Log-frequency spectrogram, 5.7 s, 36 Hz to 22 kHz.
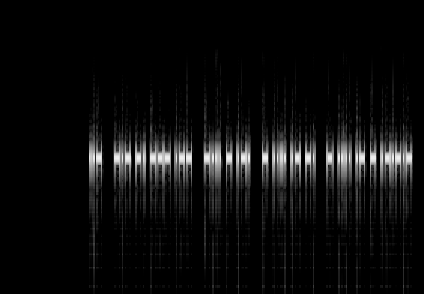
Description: Morse code, heard as a keyed tone, about 49 wpm, 700 Hz. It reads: U KNOW BTR THAN THAT.
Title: Sentences from Top 400 Words and Abbreviations 50wpm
